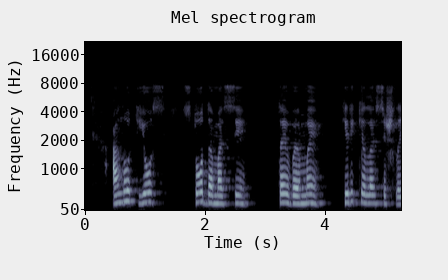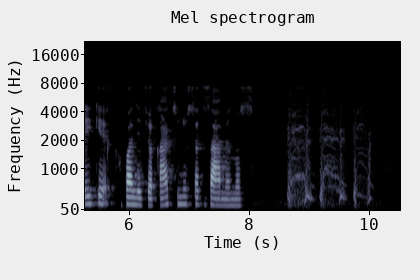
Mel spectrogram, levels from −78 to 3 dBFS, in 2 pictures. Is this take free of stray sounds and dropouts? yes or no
no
